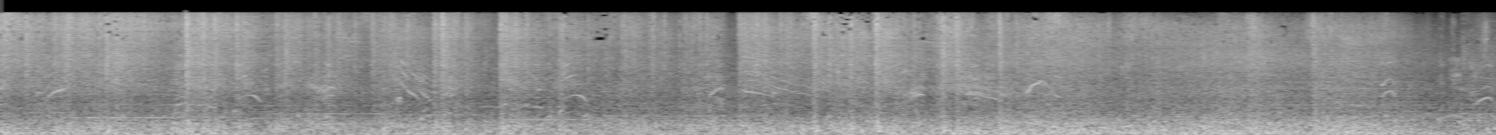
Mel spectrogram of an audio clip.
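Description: Spell blasts and weapon hits crash and boom in quick succession.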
